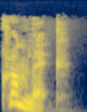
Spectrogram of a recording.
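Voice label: "cromlech", British English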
